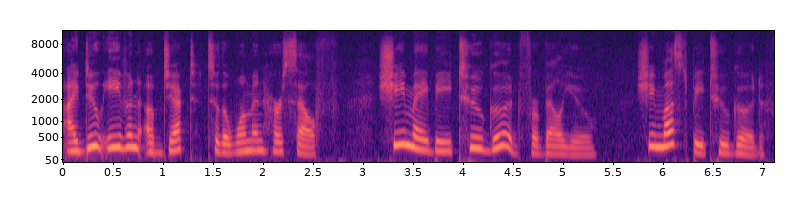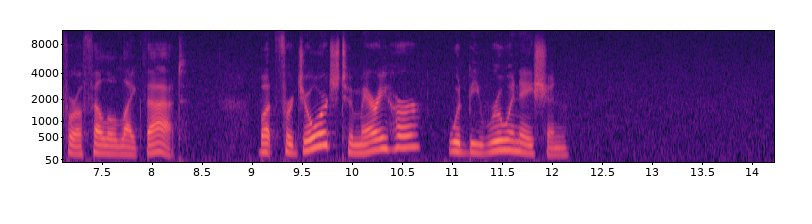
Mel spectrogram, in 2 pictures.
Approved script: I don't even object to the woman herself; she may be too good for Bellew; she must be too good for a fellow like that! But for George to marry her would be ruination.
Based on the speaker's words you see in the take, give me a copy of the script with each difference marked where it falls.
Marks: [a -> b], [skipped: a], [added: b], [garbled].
I [don't -> do] even object to the woman herself; she may be too good for Bellew; she must be too good for a fellow like that! But for George to marry her would be ruination.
